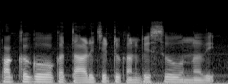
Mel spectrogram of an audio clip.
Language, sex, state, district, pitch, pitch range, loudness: Telugu, male, Telangana, Mahabubabad, 105 Hz, 105-115 Hz, -18 LUFS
